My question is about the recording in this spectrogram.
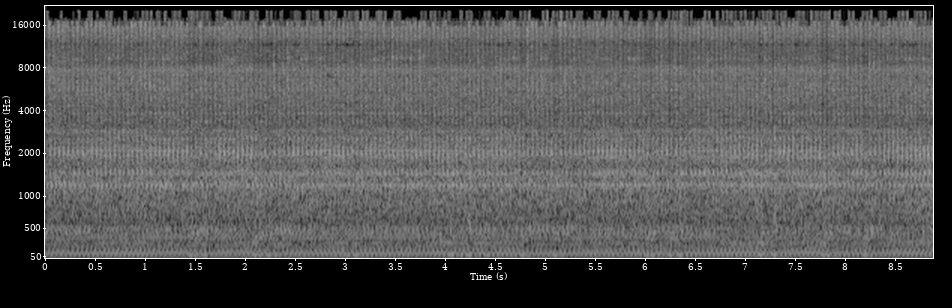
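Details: Briggs & Stratton push mower, about 20–25 years old, after carb clean, new carb gaskets and new head gasket: slow, even chugging with no rise in pitch, still missing and not reaching proper speed; previously lost power and died under use.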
